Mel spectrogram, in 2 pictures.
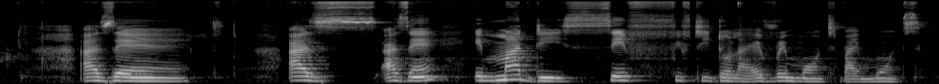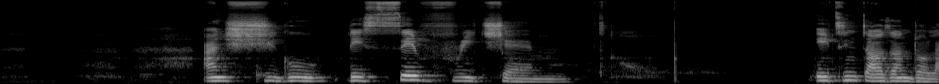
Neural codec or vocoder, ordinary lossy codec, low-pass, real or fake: none; none; none; real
